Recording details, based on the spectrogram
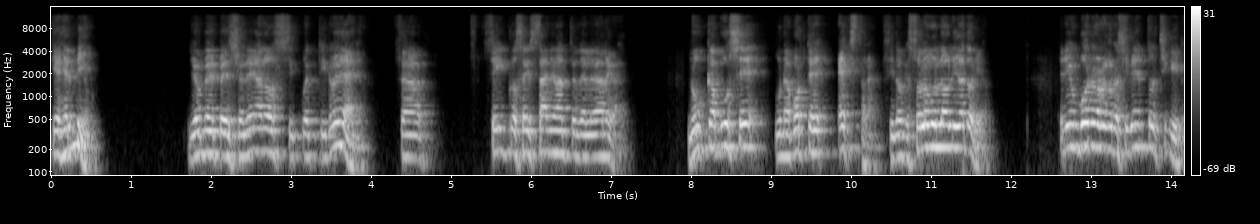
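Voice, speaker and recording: A man speaks at a moderate pace and high pitch, with ordinary pitch variation and long, frequent pauses. Audible room echo surrounds him. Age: 70s. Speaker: retired pension industry expert. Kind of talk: interview conversation.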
